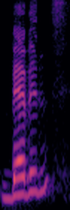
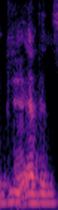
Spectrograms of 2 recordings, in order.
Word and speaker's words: B Evans: Bevins. Want to make sure this it's your boy B Evans. Some people call me Bevins. The matter if you say it right, as long as you say nice.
